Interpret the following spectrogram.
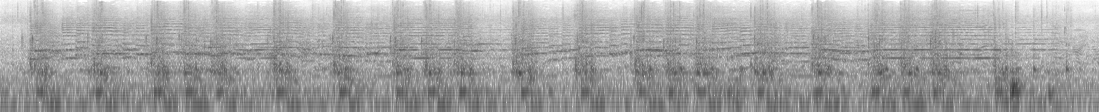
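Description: Japanese pro-baseball cheering music for the batter at the plate: a brass-style melody over a steady, evenly repeating drum beat.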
